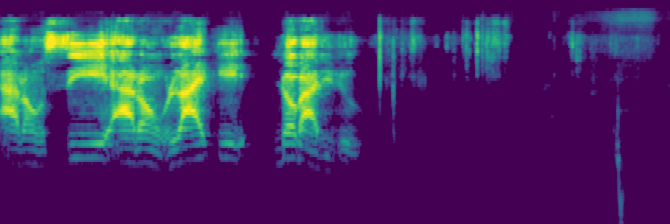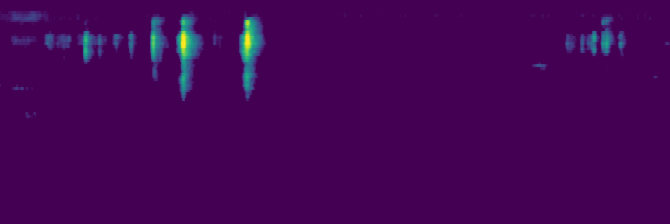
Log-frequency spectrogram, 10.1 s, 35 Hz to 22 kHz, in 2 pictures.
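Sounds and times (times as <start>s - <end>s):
phone handling rustling: 2.8s - 4.8s.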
